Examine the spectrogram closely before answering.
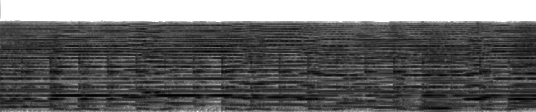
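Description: Hand-pumped harmonium playing an instrumental interlude between sung lines: its reeds sound a held melody over chords, with a tabla beat underneath.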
